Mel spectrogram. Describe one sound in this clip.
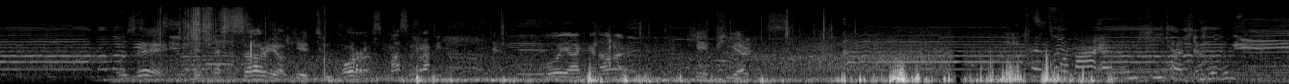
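Another teenage boy answers calmly outdoors.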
